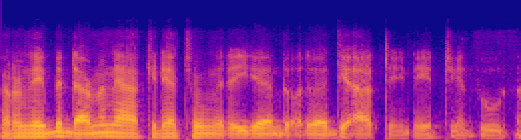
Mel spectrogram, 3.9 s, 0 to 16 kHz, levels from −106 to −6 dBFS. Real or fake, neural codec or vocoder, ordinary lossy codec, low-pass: fake; codec, 16 kHz, 0.5 kbps, X-Codec, HuBERT features, trained on balanced general audio; Opus, 16 kbps; 7.2 kHz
